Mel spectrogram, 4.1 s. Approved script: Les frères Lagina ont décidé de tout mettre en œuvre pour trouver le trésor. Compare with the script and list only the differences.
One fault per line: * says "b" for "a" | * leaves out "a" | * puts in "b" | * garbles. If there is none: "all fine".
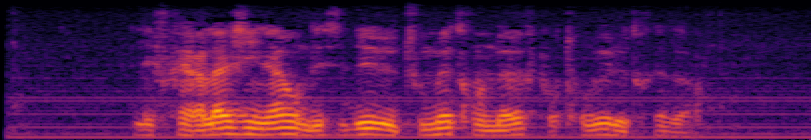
all fine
